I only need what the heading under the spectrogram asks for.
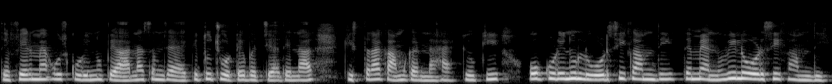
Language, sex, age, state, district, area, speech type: Punjabi, female, 45-60, Punjab, Amritsar, urban, spontaneous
